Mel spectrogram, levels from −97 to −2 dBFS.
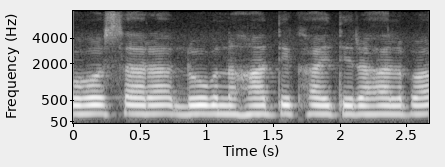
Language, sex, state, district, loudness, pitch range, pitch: Bhojpuri, female, Uttar Pradesh, Deoria, -13 LUFS, 185-190 Hz, 185 Hz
